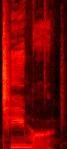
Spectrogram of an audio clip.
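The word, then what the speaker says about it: Temur: the very last one green blue red rhymes with femur oh teamer team team oh to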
